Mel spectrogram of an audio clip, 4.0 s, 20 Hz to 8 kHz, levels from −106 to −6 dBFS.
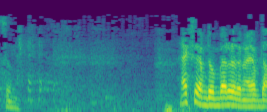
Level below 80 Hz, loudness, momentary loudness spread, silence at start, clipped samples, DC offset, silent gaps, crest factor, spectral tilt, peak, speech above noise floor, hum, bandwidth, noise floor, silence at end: -42 dBFS; -16 LUFS; 23 LU; 0.05 s; under 0.1%; under 0.1%; none; 18 dB; -12 dB/octave; -2 dBFS; 35 dB; none; 5.4 kHz; -50 dBFS; 0 s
